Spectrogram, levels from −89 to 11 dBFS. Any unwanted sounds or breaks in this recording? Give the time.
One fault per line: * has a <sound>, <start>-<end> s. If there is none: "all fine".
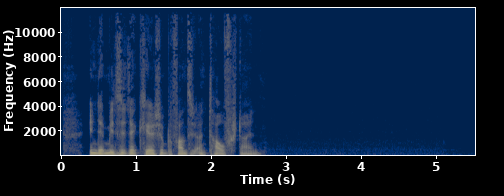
all fine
